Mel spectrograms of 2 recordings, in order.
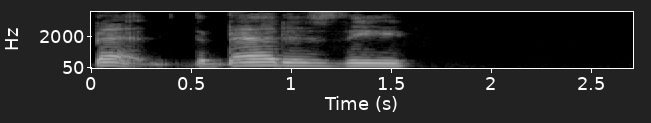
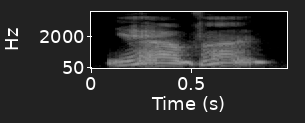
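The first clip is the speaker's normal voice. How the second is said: higher, softer reply in another voice; tired Winnie; 10 semitones higher, 5 dB quieter than usual. Retold or imitated. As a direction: brush off the worry softly. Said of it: "he says".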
